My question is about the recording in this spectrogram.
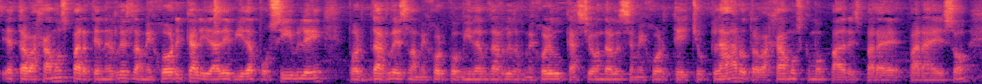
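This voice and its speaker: Deep-voiced man explaining parenting. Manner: calm, explanatory, with many restarts and fillers. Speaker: psychologist. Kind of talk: talking to camera about parenting.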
